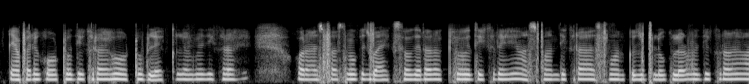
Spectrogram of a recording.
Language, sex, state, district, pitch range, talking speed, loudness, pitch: Hindi, female, Chhattisgarh, Raigarh, 225-240 Hz, 305 wpm, -14 LUFS, 235 Hz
